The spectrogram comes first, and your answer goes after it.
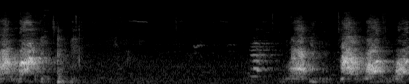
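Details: Seven-month-old German Shepherd at play in snow barks in two rough, rapid clusters separated by a two-second silence, each bark broad and gruff.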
